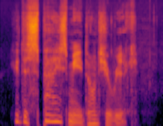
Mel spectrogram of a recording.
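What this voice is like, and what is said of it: Peter Lorre impression. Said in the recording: “my Peter Lorre impression ... So that's my Peter Lorre ... That is really good.”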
